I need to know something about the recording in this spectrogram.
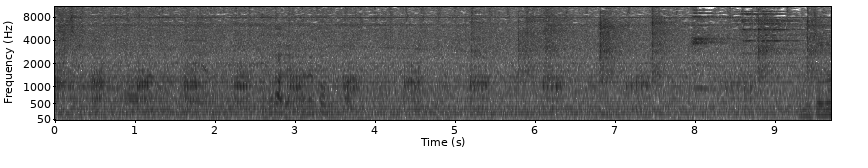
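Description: A labelling machine runs with a steady mechanical whir and rhythmic ticking.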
